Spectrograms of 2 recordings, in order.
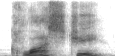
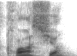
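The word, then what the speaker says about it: Klaasje: her lips this is Clash G Miss orange orange orang no no you don't you don't pronounce it that it's classia the G is actually k classica uh Miss orange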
